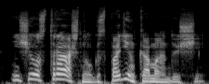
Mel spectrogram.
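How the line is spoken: Calm reply. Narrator (Russian): спокойно ответил тарлайдец

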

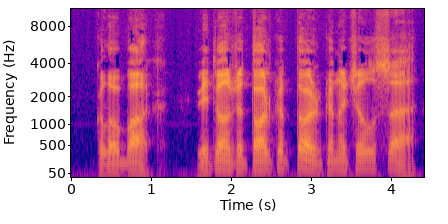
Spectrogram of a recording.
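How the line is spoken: Old man muttering. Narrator (Russian): пробормотал старый солдат

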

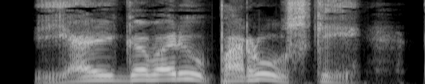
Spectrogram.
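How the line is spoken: Barked. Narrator (Russian): рявкнул Костолом

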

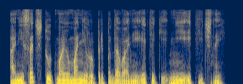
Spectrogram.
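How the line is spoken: Giggling. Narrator (Russian): хихикнул я

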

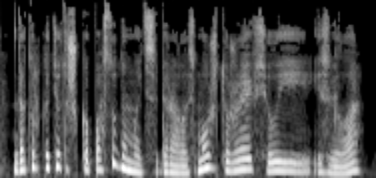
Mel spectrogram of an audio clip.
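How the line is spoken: Plain. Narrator (Russian): ответила белобрысая

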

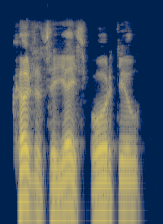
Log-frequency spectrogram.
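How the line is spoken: Dejected voice. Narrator (Russian): упавшим голосом проговорил Коля

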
